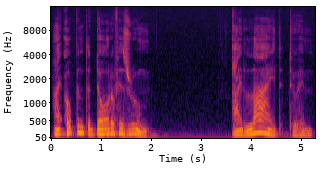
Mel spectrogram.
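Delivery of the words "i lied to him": plain reading voice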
